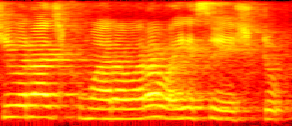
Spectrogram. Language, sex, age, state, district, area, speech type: Kannada, female, 30-45, Karnataka, Bangalore Rural, urban, read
